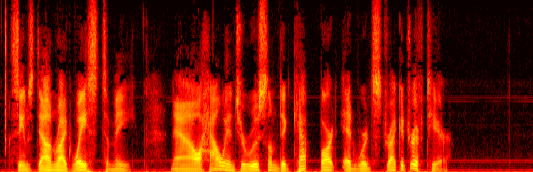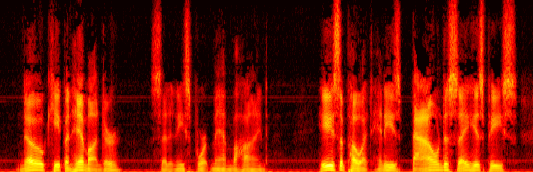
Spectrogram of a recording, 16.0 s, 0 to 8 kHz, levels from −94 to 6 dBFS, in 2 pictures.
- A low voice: Yes, low, 100 Hz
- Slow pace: Yes, slow, 130 wpm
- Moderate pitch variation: No, wide, 6.3 semitones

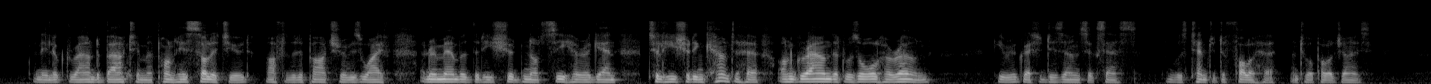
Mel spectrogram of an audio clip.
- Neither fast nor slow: No, fast, 210 wpm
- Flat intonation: Yes, narrow, 1.9 semitones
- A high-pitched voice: No, low, 110 Hz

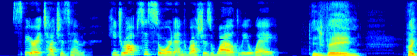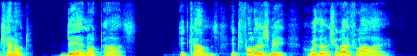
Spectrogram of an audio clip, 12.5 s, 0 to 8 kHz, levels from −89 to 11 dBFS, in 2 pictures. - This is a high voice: Yes, high, 205 Hz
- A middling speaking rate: No, slow, 130 wpm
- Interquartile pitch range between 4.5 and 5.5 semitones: Yes, average, 5.0 semitones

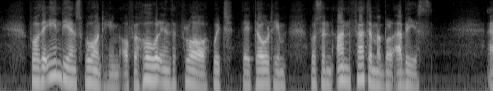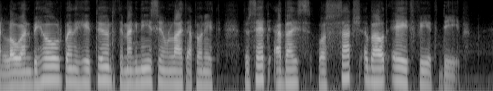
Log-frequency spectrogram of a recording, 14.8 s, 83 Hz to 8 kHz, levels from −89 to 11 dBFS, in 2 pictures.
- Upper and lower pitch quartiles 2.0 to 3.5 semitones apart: Yes, average, 3.2 semitones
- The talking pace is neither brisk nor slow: Yes, average, 160 wpm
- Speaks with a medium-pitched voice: No, low, 120 Hz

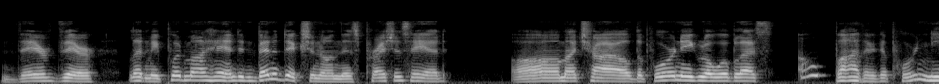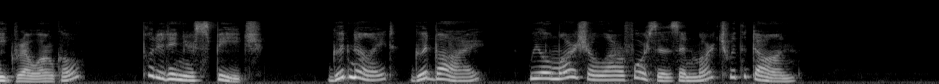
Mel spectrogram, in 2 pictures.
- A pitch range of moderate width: No, wide, 5.9 semitones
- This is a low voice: No, medium, 170 Hz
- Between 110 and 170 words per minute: Yes, average, 145 wpm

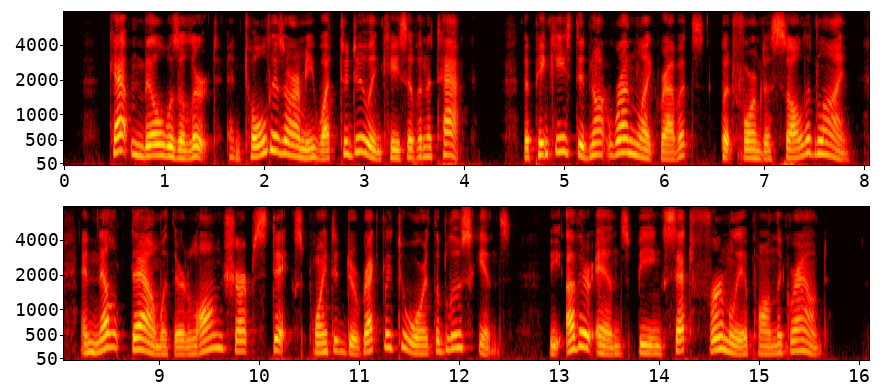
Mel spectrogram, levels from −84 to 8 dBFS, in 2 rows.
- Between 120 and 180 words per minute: No, average, 190 wpm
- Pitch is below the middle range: No, high, 190 Hz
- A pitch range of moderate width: No, wide, 6.3 semitones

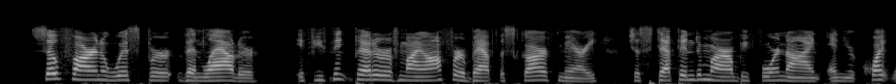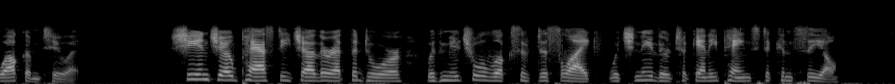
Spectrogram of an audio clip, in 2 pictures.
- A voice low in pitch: No, medium, 180 Hz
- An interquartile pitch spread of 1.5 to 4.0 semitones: Yes, average, 3.3 semitones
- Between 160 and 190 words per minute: Yes, average, 175 wpm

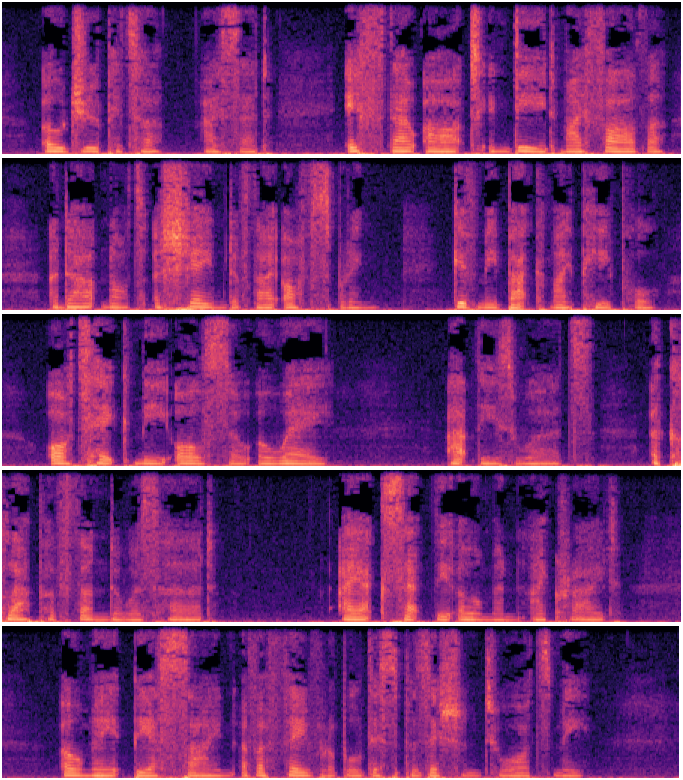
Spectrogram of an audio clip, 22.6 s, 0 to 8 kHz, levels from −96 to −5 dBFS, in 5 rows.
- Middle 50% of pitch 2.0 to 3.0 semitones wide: Yes, narrow, 2.6 semitones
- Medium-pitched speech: Yes, medium, 160 Hz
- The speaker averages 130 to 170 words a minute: Yes, average, 145 wpm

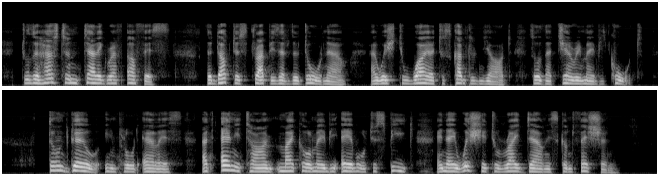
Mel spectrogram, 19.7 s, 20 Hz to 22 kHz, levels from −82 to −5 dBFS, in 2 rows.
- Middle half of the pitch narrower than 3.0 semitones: Yes, narrow, 2.5 semitones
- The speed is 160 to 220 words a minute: No, average, 145 wpm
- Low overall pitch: No, medium, 155 Hz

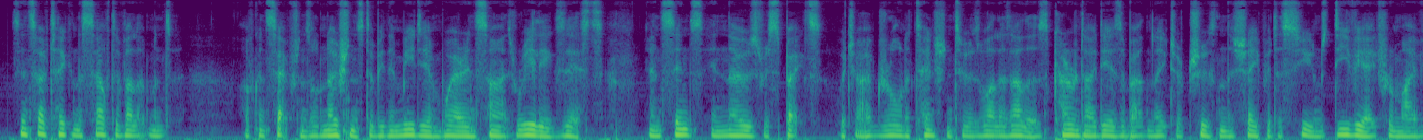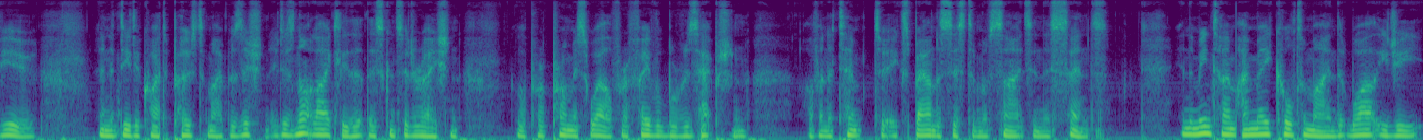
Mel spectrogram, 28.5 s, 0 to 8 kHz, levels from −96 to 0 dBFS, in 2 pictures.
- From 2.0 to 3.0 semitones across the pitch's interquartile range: Yes, narrow, 2.5 semitones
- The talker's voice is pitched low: Yes, low, 105 Hz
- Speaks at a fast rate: Yes, fast, 215 wpm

